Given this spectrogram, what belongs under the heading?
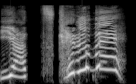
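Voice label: finish, Japanese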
